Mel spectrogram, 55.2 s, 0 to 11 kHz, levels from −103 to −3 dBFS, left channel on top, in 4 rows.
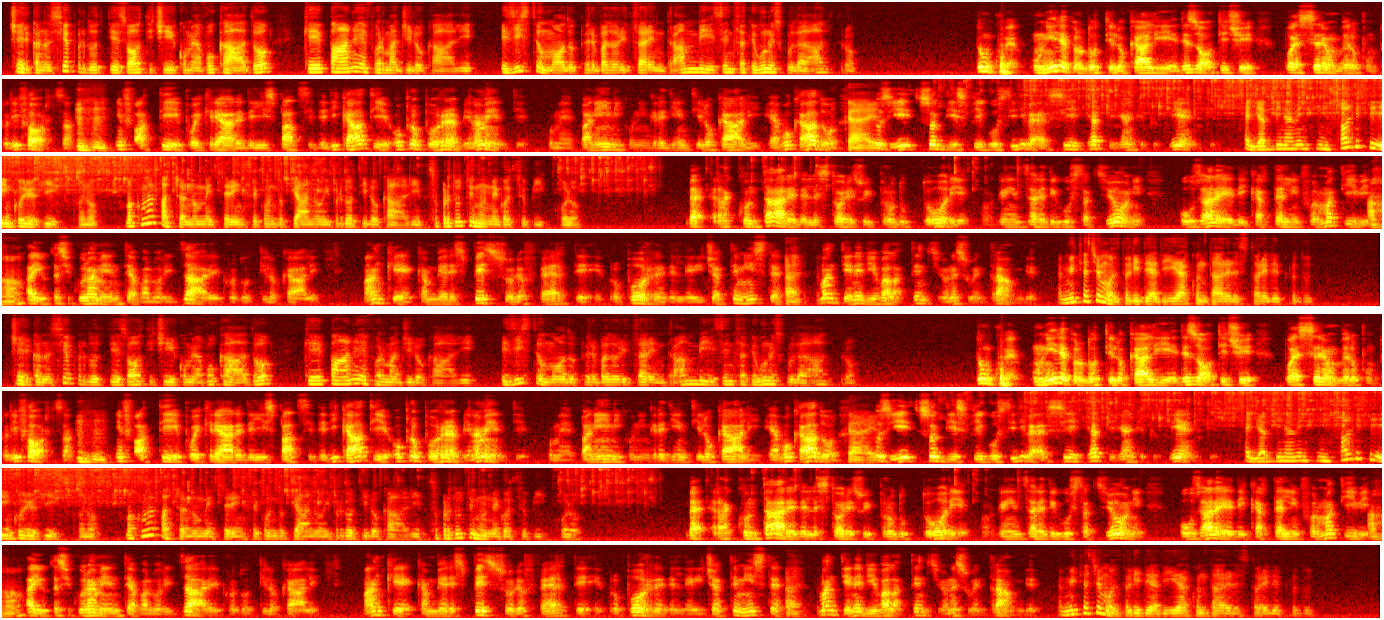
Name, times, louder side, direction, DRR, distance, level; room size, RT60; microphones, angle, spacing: voice 1, 0.1-2.7 3.0-4.7 5.0-8.5 14.6-14.9 22.3-22.6 26.2-28.6 28.8-33.4 41.3-41.6 49.2-49.4 52.0-54.6, left 3 dB, 80° left, 0.6 m, -31 dB
voice 2, 9.8-12.5 12.8-14.5 14.9-22.1 22.5-25.2 25.5-25.8 34.4-37.2 37.6-39.0 39.4-41.3 41.6-44.5 45.0-49.2 49.6-51.7, right 1 dB, 20° right, 1.0 m, -28 dB
sound 1, 23.1-31.8 32.1-32.8 33.1-34.2 34.6-35.9 37.0-37.4 37.8-37.9, left 4 dB, 25° left, 1.0 m, -40 dB
2.4 x 2.3 x 2.2 m
head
